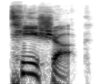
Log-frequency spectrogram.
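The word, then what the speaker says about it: Taoiseach: how to pronounce this t-shock really t-shock that's how that's pronounced okay why even write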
